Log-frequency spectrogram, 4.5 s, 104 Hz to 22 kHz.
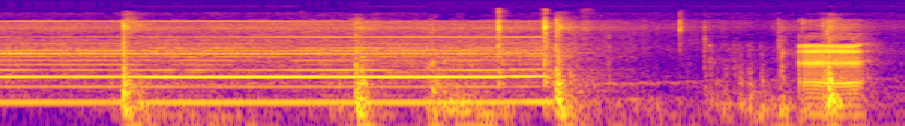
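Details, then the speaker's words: Volkswagen LT28 camper van, ignition on, headlights switched on: motor hum with a thump about every second as wipers sweep unexpectedly; headlight circuit shorted to wiper circuit through bent, burnt fuse box tabs. "Yeah. I turned the lights on and the wipers came on. That's not great."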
